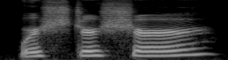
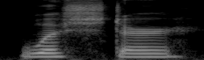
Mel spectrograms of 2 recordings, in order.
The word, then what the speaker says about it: Worcester: Um, what's the like worster worstershure worsh? That's not I was not trying to open that. Thank you very much. Charg, how'd I do? Track package. Worester. Worester. Worcester. It's worester. Only missed two syllables.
